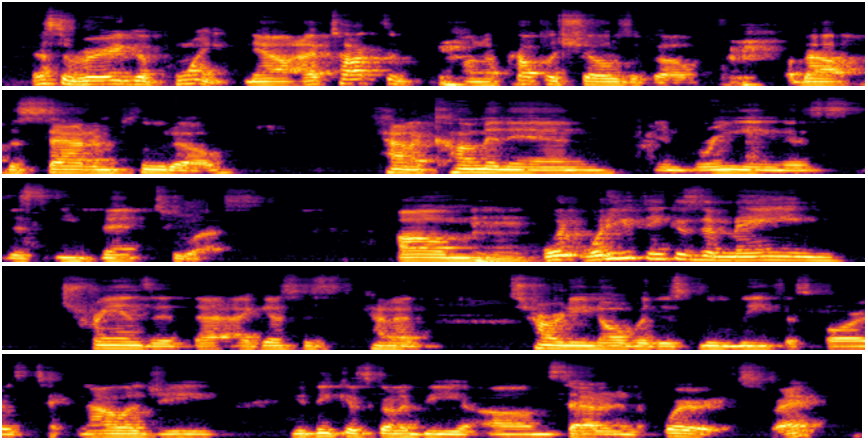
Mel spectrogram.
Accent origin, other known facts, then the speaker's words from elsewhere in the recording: Georgia, United States; my home state. The state of Georgia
